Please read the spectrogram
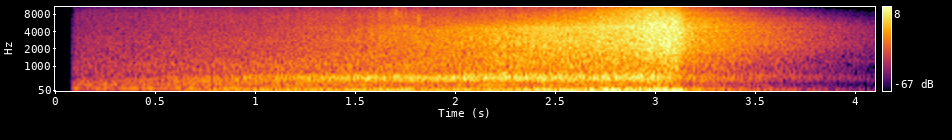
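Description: Intro whoosh sound effect with a deep rumble, swelling steadily for about three seconds to a peak and then dying away quickly.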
